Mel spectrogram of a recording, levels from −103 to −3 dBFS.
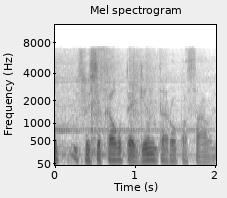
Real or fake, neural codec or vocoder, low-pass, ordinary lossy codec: real; none; 7.2 kHz; Opus, 64 kbps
